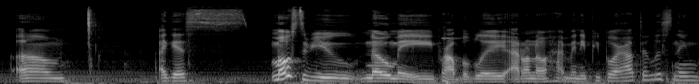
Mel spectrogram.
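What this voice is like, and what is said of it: Weird-sounding voice after crying. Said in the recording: “I'm sorry if my voice sounds weird. I've been crying today.”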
